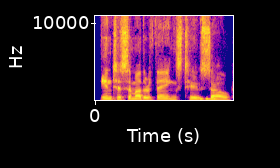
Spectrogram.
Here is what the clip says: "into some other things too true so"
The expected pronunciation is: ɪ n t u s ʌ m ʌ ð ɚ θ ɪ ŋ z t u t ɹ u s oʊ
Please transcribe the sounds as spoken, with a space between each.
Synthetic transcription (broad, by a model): ɪ n t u s ʌ m ʌ ð ɚ θ ɪ ŋ z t t u s oʊ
